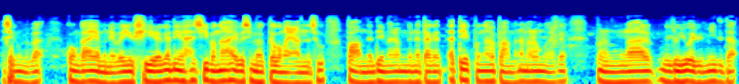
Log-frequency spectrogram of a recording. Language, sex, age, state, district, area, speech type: Manipuri, male, 18-30, Manipur, Tengnoupal, rural, spontaneous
